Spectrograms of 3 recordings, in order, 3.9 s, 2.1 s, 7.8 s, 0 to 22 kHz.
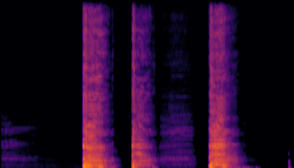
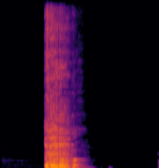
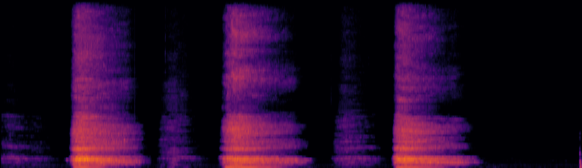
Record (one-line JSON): {"three_cough_length": "3.9 s", "three_cough_amplitude": 32768, "three_cough_signal_mean_std_ratio": 0.34, "cough_length": "2.1 s", "cough_amplitude": 32768, "cough_signal_mean_std_ratio": 0.36, "exhalation_length": "7.8 s", "exhalation_amplitude": 30224, "exhalation_signal_mean_std_ratio": 0.44, "survey_phase": "beta (2021-08-13 to 2022-03-07)", "age": "18-44", "gender": "Male", "wearing_mask": "No", "symptom_none": true, "smoker_status": "Ex-smoker", "respiratory_condition_asthma": false, "respiratory_condition_other": false, "recruitment_source": "REACT", "submission_delay": "1 day", "covid_test_result": "Negative", "covid_test_method": "RT-qPCR", "influenza_a_test_result": "Negative", "influenza_b_test_result": "Negative"}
